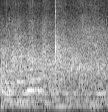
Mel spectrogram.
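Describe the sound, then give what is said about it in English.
A church audience claps throughout, making a steady, dense wash of applause that holds an even level from start to finish. “Beautiful. We clap for that.”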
